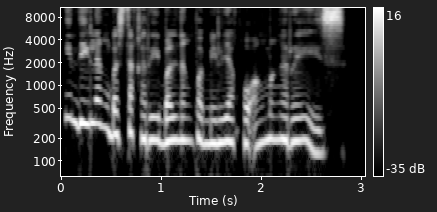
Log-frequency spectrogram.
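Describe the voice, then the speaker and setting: A woman voicing an earnest, worried man in an audio romance story, speaking gravely and hesitantly with emphasis. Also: medium pitch, big pitch swings, normal speed, dark tone, no room sound, clean studio sound, close to an everyday voice. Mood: grave, urgent.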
